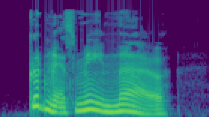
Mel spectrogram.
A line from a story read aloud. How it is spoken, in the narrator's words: Justice Strauss said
